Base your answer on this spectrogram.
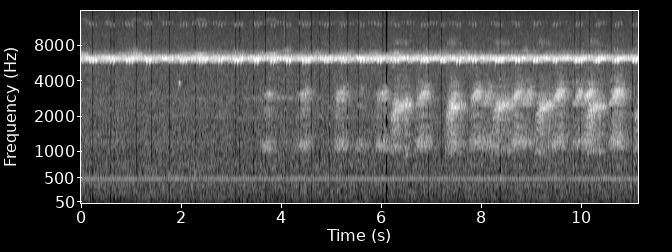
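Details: Frogs singing at night under moonlight in Florida: a scattered chorus of short, bright chirping notes rising in number after a quiet start, over a steady high insect-like whine and a faint low hum.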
